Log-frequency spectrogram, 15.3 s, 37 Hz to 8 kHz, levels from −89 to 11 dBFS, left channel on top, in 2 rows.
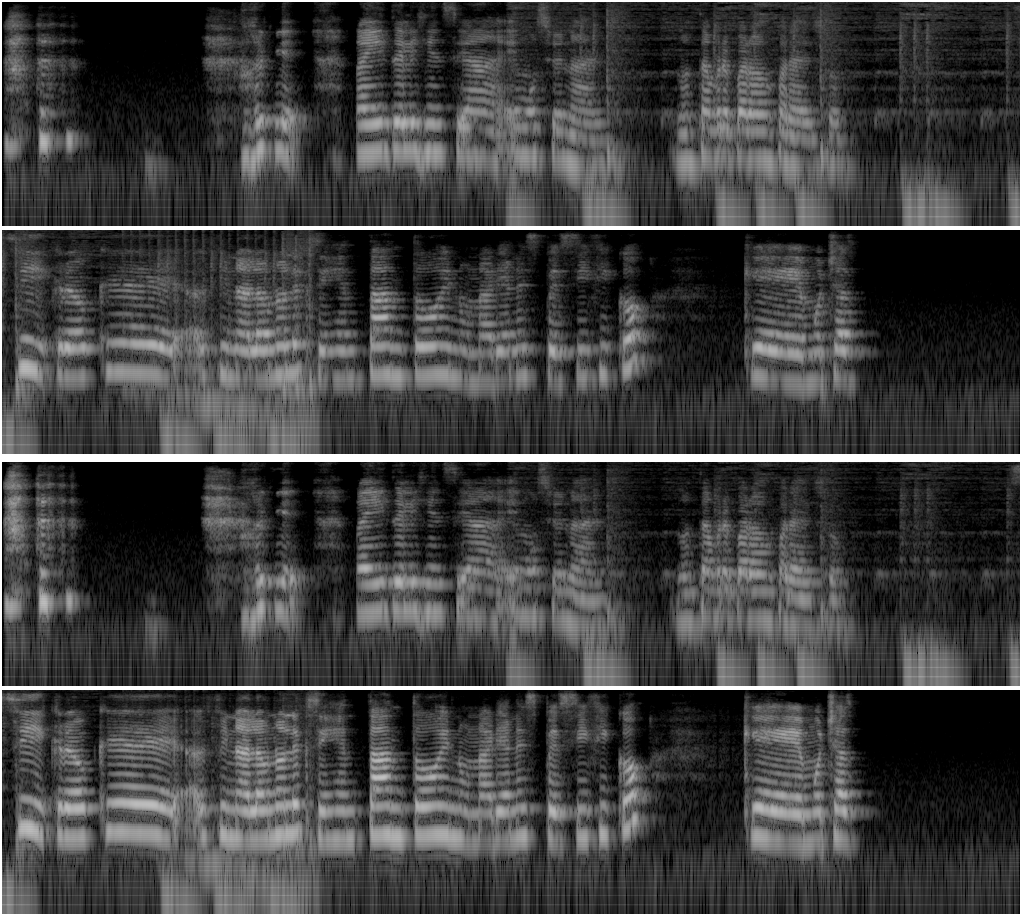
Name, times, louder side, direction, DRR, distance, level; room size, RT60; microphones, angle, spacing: voice 1, 0.0-0.6 1.5-1.8 7.7-12.4 13.2-14.0, right 5 dB, 50° right, 0.4 m, -26 dB
voice 2, 1.7-4.6 5.0-6.3, left 1 dB, 30° left, 0.7 m, -32 dB
sound 1, 3.8-10.0, left 2 dB, 80° left, 0.7 m, -46 dB
4.7 x 2.1 x 4.4 m
head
